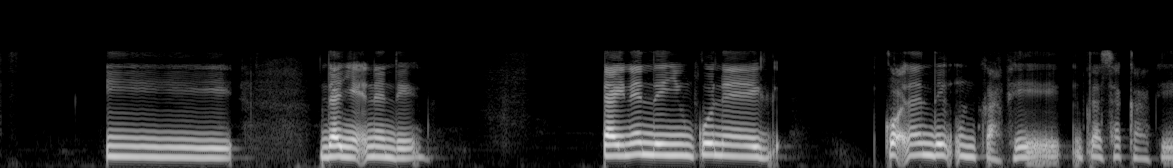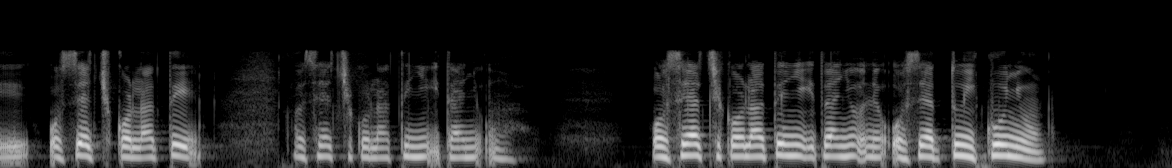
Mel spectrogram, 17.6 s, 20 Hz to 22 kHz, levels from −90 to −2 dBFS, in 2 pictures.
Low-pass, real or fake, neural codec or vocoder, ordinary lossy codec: 7.2 kHz; real; none; none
